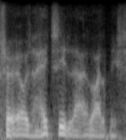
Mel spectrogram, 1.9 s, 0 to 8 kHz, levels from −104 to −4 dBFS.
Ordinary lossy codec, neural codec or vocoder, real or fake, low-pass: Opus, 16 kbps; codec, 16 kHz in and 24 kHz out, 0.6 kbps, FocalCodec, streaming, 4096 codes; fake; 7.2 kHz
